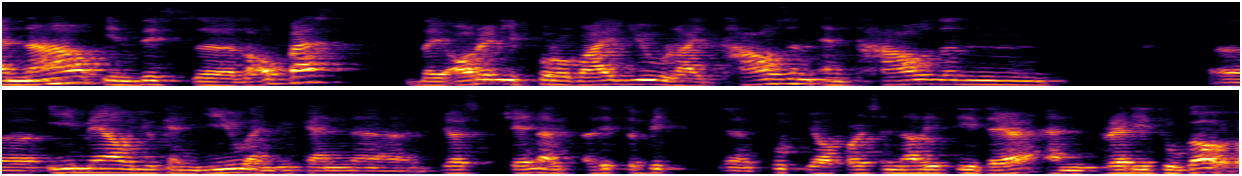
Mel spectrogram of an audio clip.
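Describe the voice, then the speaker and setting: Here a man talks at a moderate pace with a non-native accent. His pitch sits at a medium level with ordinary variation. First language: not English. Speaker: course student. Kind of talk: testimony. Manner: halting.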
